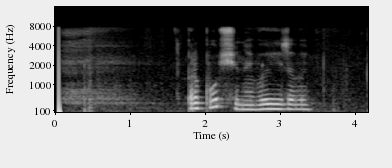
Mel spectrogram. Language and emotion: Russian, sad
